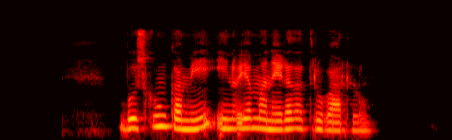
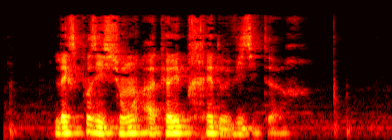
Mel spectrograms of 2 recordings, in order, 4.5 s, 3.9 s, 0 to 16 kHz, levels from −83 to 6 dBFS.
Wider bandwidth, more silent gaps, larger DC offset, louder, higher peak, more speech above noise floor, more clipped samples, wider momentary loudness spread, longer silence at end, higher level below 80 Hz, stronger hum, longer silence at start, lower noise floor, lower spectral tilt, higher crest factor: second, 8.2 kHz vs 11.5 kHz; neither; neither; second, -31 LUFS vs -17 LUFS; second, -16 dBFS vs 0 dBFS; first, 59 dB vs 33 dB; neither; second, 11 LU vs 16 LU; second, 0.8 s vs 1.05 s; second, -70 dBFS vs -50 dBFS; neither; first, 1.2 s vs 0.1 s; first, -90 dBFS vs -50 dBFS; about the same, -5.5 dB/octave vs -5.5 dB/octave; about the same, 16 dB vs 18 dB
